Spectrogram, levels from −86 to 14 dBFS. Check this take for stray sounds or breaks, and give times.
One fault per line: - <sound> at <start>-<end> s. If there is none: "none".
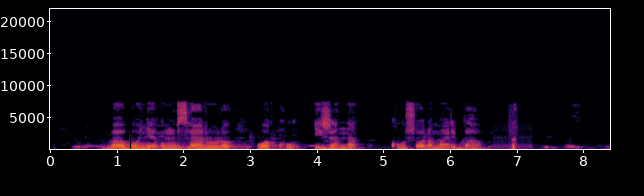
- dropout at 1.2-1.2 s
- laugh at 6.9-7.0 s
